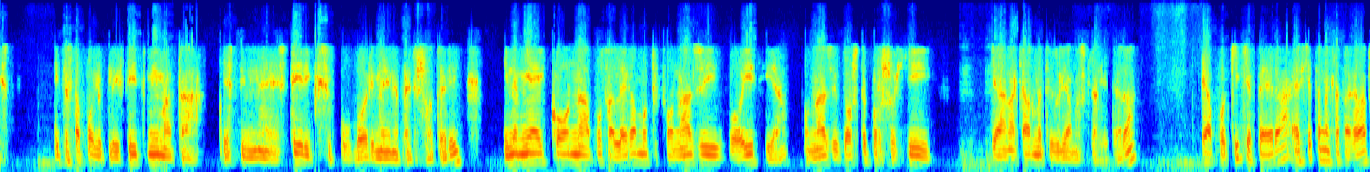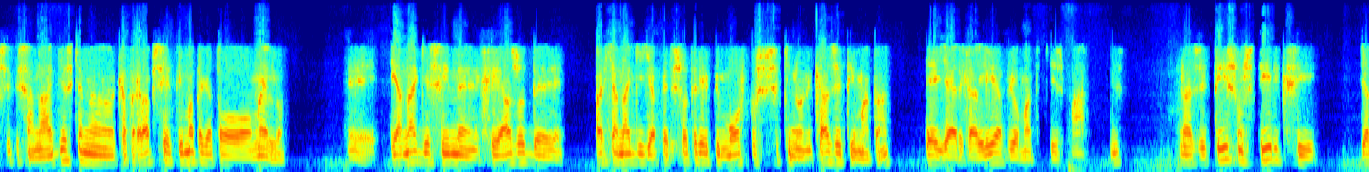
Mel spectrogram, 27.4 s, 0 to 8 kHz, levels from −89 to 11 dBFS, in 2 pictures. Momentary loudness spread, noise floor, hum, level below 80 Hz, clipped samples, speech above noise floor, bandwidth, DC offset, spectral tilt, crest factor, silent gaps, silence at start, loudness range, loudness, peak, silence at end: 8 LU; -54 dBFS; none; -54 dBFS; under 0.1%; 39 dB; 7.4 kHz; under 0.1%; -7 dB/octave; 14 dB; none; 0 s; 3 LU; -15 LUFS; -2 dBFS; 0 s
